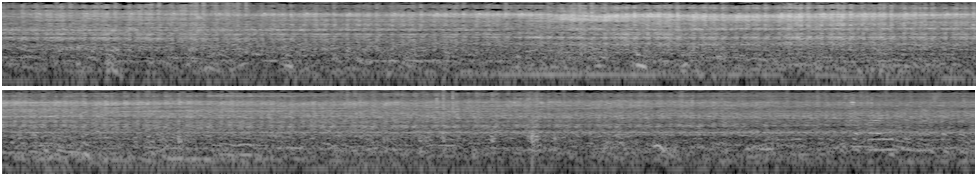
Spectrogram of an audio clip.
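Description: A model steam locomotive rolls along metal rails, its wheels clicking and whirring.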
